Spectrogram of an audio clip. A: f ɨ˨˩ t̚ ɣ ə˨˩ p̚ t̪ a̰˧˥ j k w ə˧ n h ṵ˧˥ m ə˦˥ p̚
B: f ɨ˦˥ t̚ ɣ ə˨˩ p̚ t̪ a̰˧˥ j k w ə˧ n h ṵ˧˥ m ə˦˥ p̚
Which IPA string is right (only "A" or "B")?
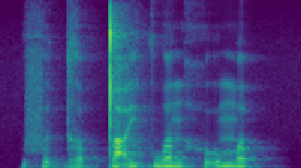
A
